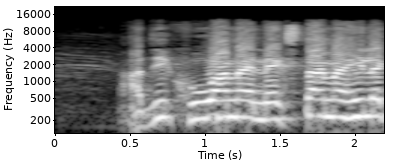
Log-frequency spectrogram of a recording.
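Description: A brief lull, then about half a second in a man's loud, strained speech into podium microphones starts again.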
